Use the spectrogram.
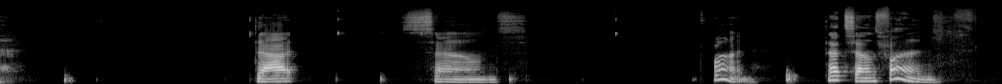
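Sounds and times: marker scraping on whiteboard: 0.7s - 2.7s, 3.4s - 6.5s, 9.2s - 9.9s.

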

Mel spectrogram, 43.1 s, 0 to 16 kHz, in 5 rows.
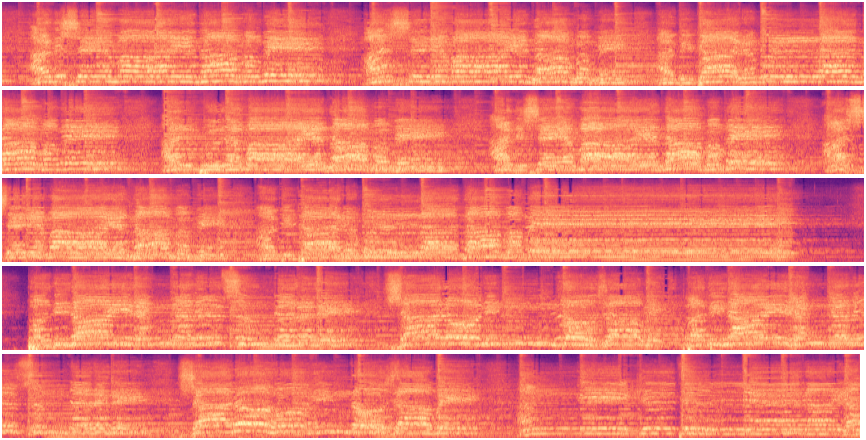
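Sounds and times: group singing a hymn in harmony: 0.0s - 43.0s.

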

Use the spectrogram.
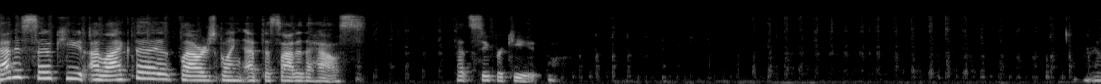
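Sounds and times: paintbrush dabbing on napkin: 0.0s - 11.0s.

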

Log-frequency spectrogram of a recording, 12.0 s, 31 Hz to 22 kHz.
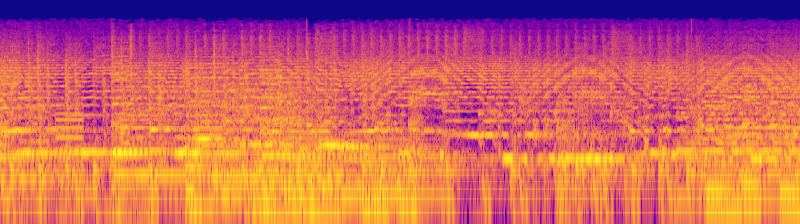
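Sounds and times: music with guitar: 0.0s - 12.0s.

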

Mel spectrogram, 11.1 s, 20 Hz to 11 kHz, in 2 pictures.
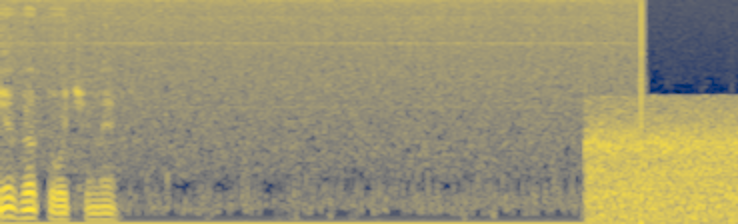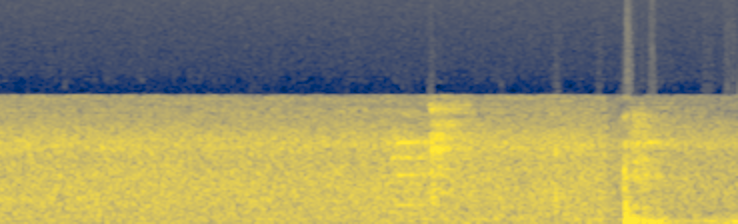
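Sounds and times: muffled outdoor background noise: 0.0s - 11.0s
loud steady sound: 0.9s - 11.0s.

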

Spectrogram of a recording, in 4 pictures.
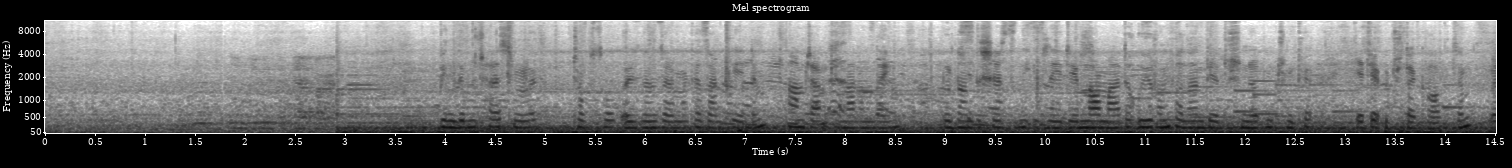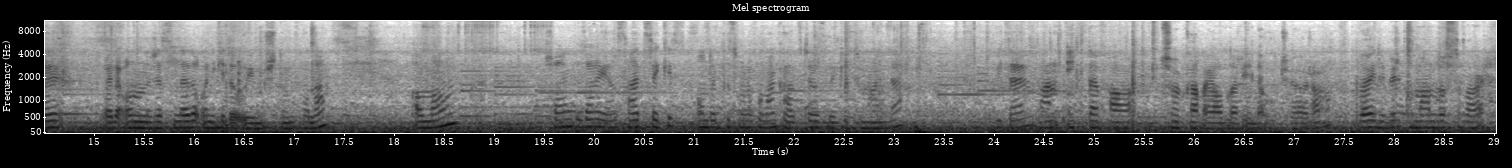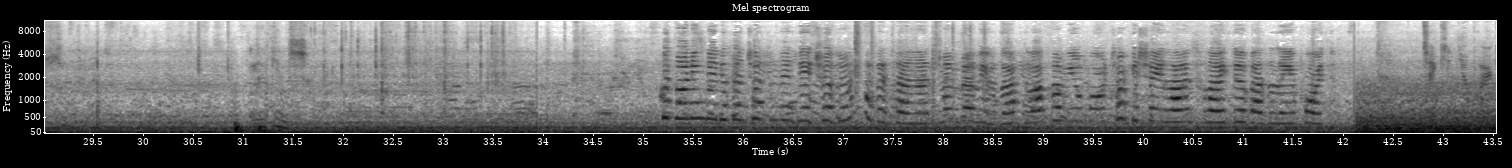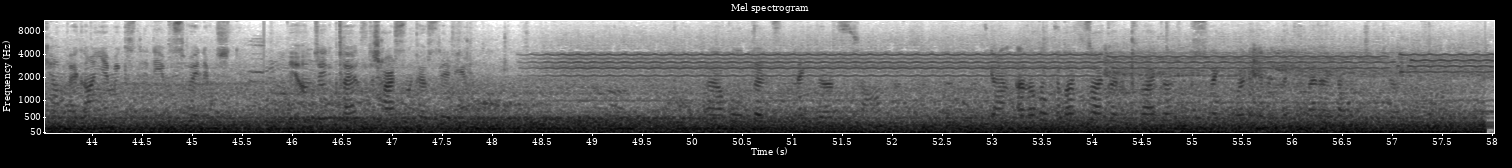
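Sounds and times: airliner cabin rumble: 0.0s - 58.0s
jet engine and airflow rush: 34.0s - 58.0s.

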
